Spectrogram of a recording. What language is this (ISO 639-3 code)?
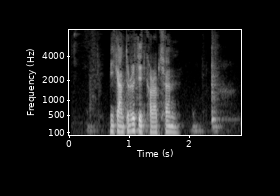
tha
